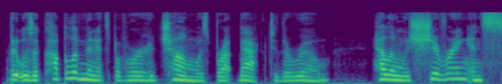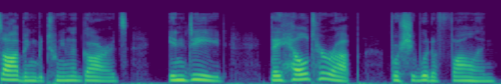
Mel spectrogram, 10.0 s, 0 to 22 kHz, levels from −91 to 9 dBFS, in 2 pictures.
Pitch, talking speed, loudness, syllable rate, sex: 200 Hz, 195 wpm, -19 LUFS, 5.5 syllables/s, female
